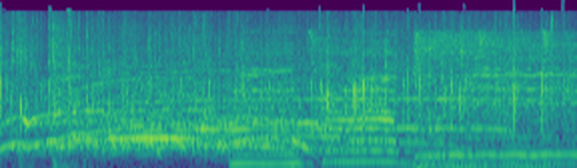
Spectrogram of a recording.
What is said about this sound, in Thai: ขอเสียงปรบมือโห่ร้องกีดการ์ดอย่างยิ่งใหญ่ให้กับเจ้าของบาร์คนต่อไป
